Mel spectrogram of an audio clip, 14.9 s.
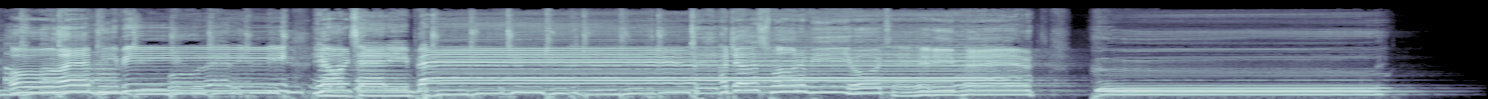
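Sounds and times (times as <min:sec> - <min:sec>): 
barbershop tags sung by all parts: 0:00.0 - 0:14.0.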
